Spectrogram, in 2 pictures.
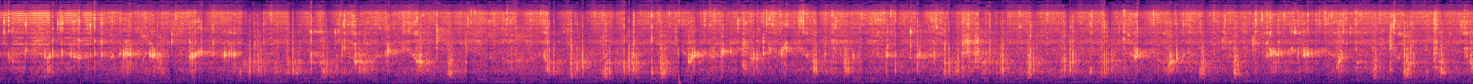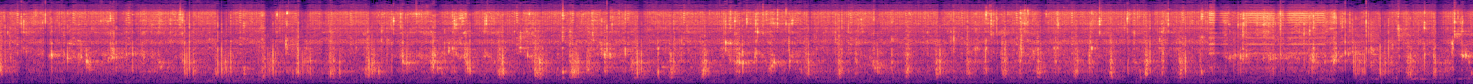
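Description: Close-miked chewing of crunchy chocolate Bourbon biscuits: a continuous dense crackle of small crunches, with a fresh bite near the end.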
